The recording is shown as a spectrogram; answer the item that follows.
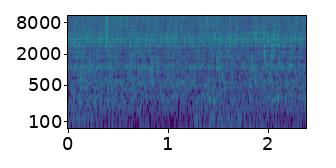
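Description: Faint, steady trickle and splash of a fountain's thin water jet falling into its basin.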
